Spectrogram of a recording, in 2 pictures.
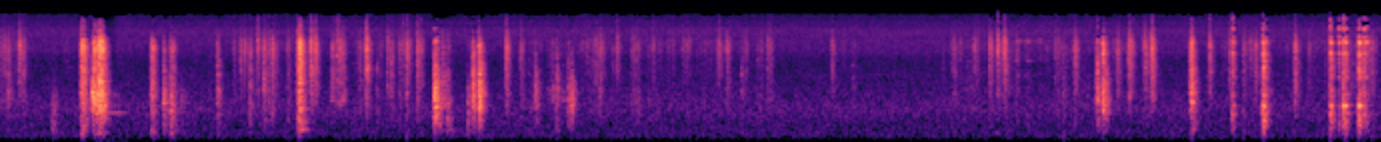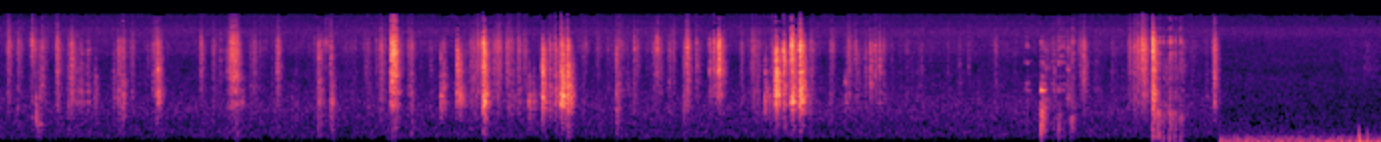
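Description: Irregular metallic clinks and knocks of a steel hot rod frame, its parts and hand tools being handled and fitted onto the axles. The sharp strikes come one or a few at a time every second or so over a quiet shop background.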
